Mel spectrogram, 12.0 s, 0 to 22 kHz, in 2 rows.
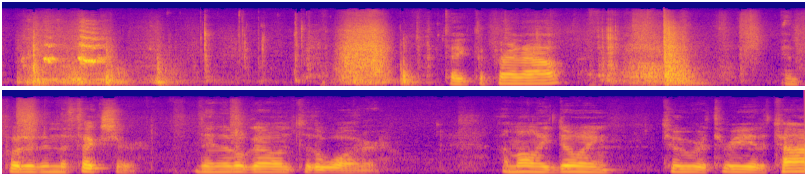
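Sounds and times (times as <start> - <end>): wooden board scraping with squeak: 0.0 - 1.0.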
